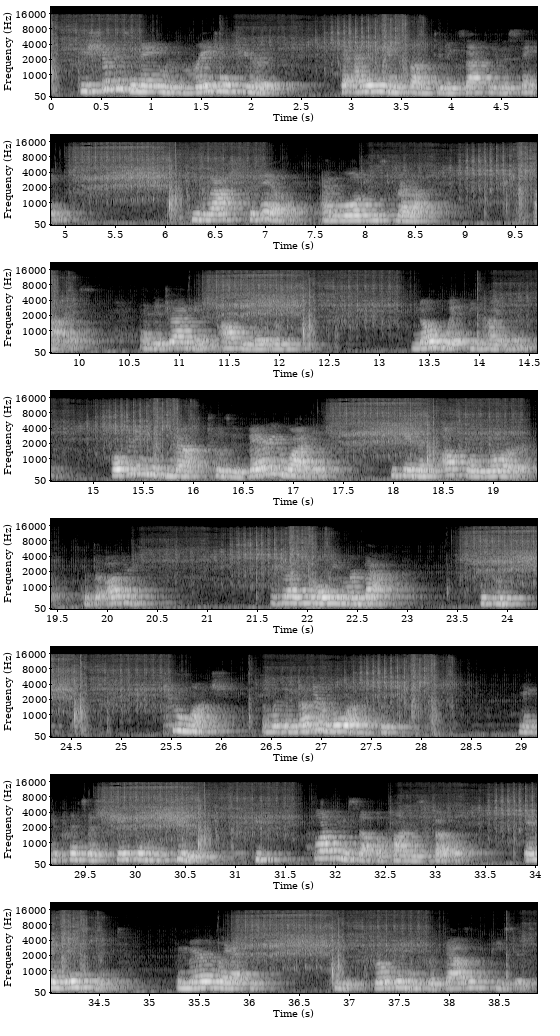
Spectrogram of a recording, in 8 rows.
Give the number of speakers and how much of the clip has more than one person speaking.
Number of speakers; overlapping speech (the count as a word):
one, no overlap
